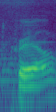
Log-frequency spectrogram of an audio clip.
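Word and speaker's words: Krll: His name and title was His Omnipotent Highness Krill, pronounced Krill, spelled K-R-L-L-L or C-R-L-L-L.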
